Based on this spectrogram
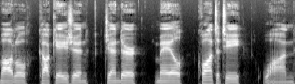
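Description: A man puts on a character voice, speaking at a fairly slow pace with medium pitch. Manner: mechanical, monotone.

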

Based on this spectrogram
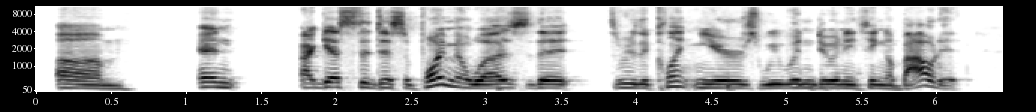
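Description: A plain, everyday voice from a man, fairly high in pitch, at a moderate pace on a very clean recording with a silent background. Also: ordinary pitch variation. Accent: American. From United States. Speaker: special operations veteran. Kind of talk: casual interview.

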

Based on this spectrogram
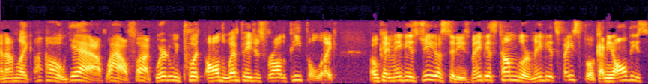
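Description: In an unremarkable speaking voice, a man talks at a moderate pace with lively intonation. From US Midwest (Chicago). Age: 40s. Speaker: internet pioneer, early blogger. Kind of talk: interview conversation. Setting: remote call (Skype).

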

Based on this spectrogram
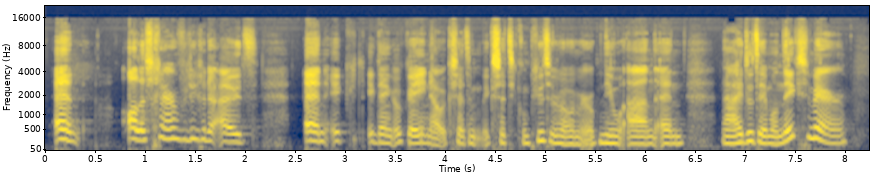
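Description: A woman with an ordinary speaking voice, at a fairly quick pace and with lively intonation. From Netherlands, Spijkenisse (Rotterdam area). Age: 20s. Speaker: livestreamer and student. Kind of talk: casual chat.

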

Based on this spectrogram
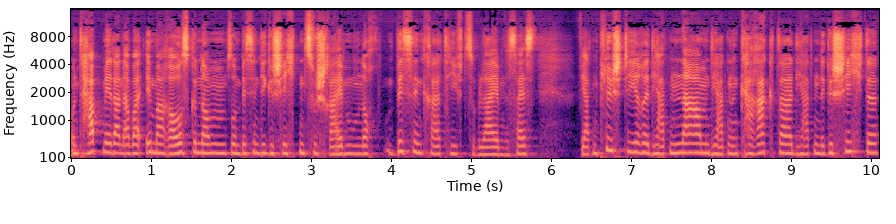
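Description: A woman talks at a very fast pace with a medium pitch. Her voice is somewhat breathy, and her intonation stays fairly even. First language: bilingual German and French (speaking German). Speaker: stylist. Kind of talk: live podcast interview. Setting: stage with audience.

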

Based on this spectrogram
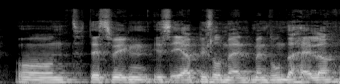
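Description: In a Viennese accent, a man speaks at a fairly low pitch. Room echo is audible. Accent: Viennese Austrian German. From Austria, Vienna. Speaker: professional footballer. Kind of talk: casual interview.

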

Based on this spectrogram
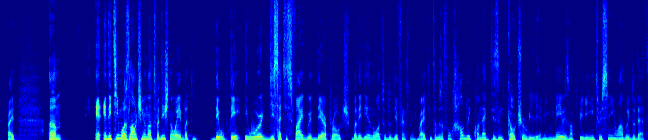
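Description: A man talks very fast with a Brazilian accent, his pitch fairly high and its variation ordinary. The sound is dry and close with no echo, on a very clean recording with a silent background. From Brazil, Rio de Janeiro. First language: Portuguese. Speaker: marketing executive. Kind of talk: interview. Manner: hesitant, many fillers.

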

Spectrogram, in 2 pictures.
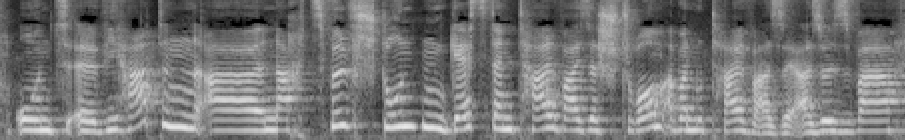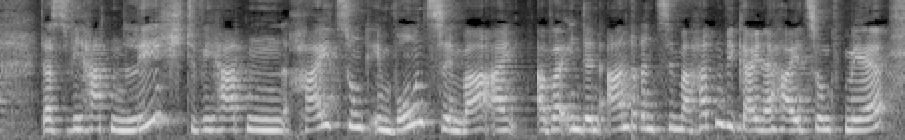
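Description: A woman with a Polish accent talks at a fairly slow pace and fairly high pitch, with ordinary pitch variation and very even loudness, against noticeable background noise. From Poland. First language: Polish (speaking German). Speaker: podcast guest, friend of host. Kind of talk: casual chat.

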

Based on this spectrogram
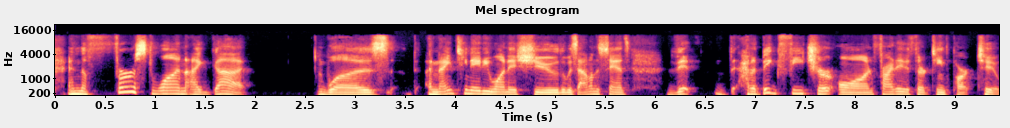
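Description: Here is an ordinary speaking voice with an American accent. The pace is moderate and the pitch varies in an ordinary way. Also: man, fairly high pitch for a man. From US South, Charleston, South Carolina. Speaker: novelist. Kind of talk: interview.

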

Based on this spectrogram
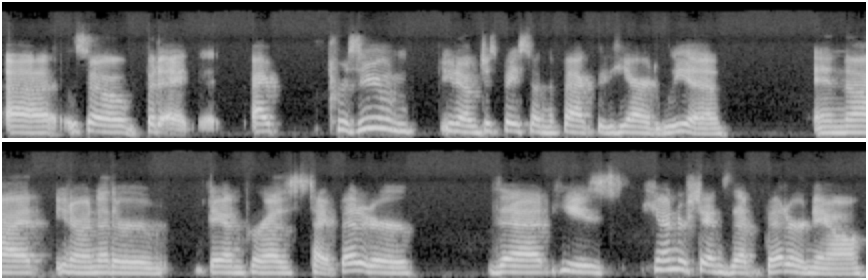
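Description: A woman with an American accent speaks in an ordinary speaking voice, fairly low in pitch, with ordinary pitch variation and very even loudness. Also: fairly slow pace. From Alabama, US South. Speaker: journalist and editor. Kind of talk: interview conversation.

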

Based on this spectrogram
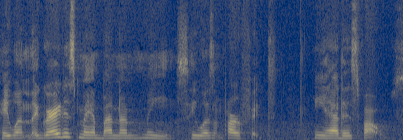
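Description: At medium pitch and a moderate pace, a woman talks with a Southern US accent. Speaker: daughter of a slain police officer. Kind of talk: interview.

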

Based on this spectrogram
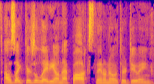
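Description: A woman talks in a plain, everyday voice with an American accent. Her medium pitch shows ordinary variation. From Texas. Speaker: comedian and podcast co-host. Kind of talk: casual chat.

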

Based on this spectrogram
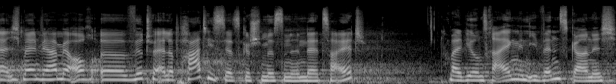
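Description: A woman talks at medium pitch amid noticeable background noise. Audible room echo fills the space. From Germany. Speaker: radio presenter. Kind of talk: interview on stage. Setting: stage with audience.

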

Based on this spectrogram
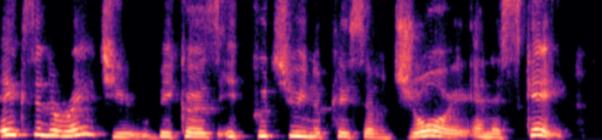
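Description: A woman with a French accent speaks with lively intonation and a dark, mellow tone against a quiet background. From France. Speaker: fragrance executive. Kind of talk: interview.

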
